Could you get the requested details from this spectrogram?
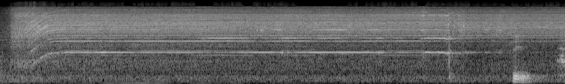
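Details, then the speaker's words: High-speed dental drill during root canal access opening of a mandibular molar, dropping into the pulp chamber after darker roof appears: steady high-pitched whine ending at bur drop. "this is the bird drop that we are talking about. Suddenly the when we see a darker area then the chances are we are entering into the pulp chamber and this is what we get."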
